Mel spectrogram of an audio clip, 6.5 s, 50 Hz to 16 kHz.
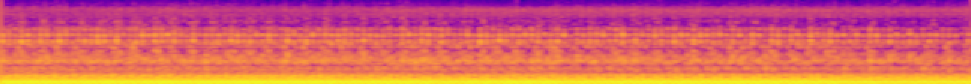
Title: Mustang V6 with duals and an exhaust leak. Cold start. 240,000 miles.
